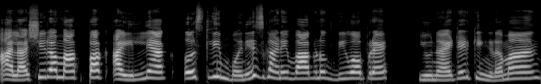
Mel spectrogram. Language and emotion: Goan Konkani, angry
